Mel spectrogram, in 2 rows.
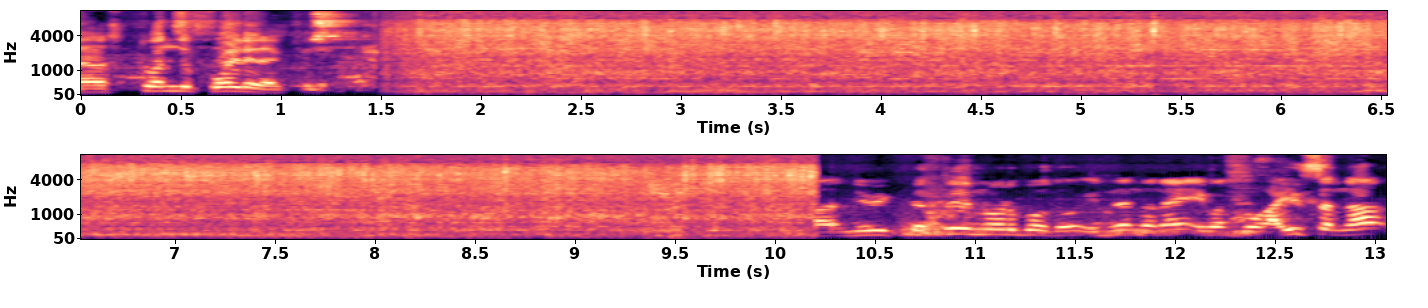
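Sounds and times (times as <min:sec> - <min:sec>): machinery hiss: 0:01.5 - 0:10.2
machinery low hum: 0:01.5 - 0:10.2.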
